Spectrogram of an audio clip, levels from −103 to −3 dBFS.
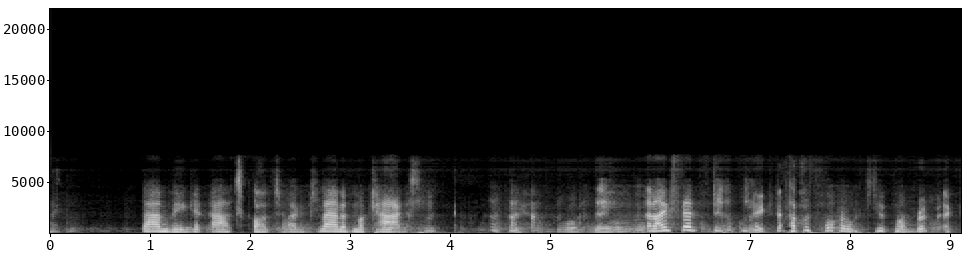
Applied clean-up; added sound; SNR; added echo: neural mask model DeepFilterNet 3.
